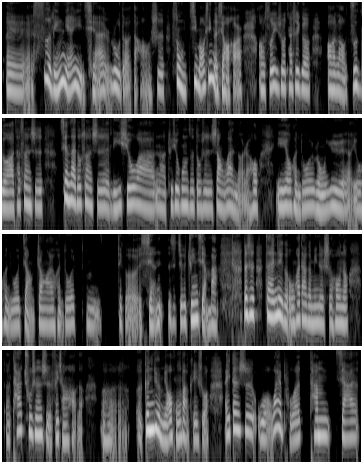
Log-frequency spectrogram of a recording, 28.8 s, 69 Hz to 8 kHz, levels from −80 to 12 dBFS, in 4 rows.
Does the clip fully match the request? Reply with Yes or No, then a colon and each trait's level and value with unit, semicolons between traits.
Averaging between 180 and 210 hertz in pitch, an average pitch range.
Yes: high, 190 Hz; average, 3.4 semitones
